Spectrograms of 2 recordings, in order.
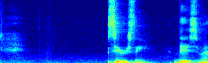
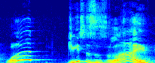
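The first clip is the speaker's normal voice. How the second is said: higher, astonished question; shocked; 6 semitones higher, 4 dB louder than usual. Retold or imitated. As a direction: blurt it out in disbelief. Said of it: "I'm just shocked".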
